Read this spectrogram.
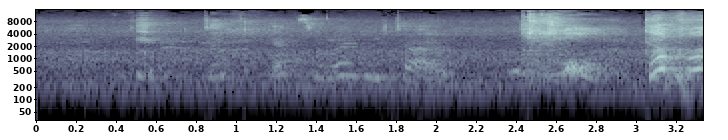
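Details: Child makes two sharp, hissing sneeze-like bursts after soft murmuring, a deliberate fake, imitated sneeze.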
